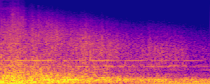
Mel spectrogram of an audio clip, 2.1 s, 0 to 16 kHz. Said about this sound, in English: The ensuing explosion killed 38 people. Hundreds more were wounded. It was the deadliest domestic terror attack until the Oklahoma City bombings in 1995, and the culprit was never identified.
